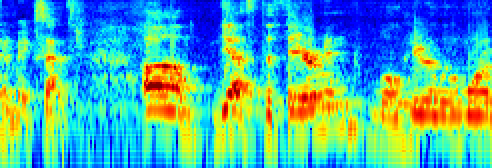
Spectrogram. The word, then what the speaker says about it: theremin: How do we pronounce that? Theremin? – Theremin.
